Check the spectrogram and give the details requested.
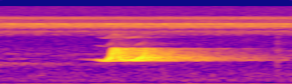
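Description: Black-capped Tinamou: a single pure, mellow whistle that lifts, then holds and slowly sags for about a second, over a steady high hiss.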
